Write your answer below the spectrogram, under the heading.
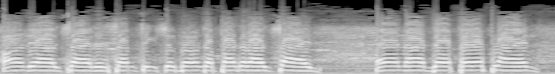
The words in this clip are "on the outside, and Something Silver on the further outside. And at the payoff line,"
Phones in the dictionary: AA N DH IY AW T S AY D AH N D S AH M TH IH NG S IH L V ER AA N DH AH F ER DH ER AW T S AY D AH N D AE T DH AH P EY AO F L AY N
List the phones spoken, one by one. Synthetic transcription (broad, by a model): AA N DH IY AW T S AY D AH N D S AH M T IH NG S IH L B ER AA N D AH P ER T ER AW T S AY D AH N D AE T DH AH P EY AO P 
